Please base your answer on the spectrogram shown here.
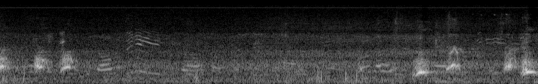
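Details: Schipperke barking at an unofficial agility event in Měchenice on 27 November 2016; pairs of clipped, bright barks open and close the moment, with a person talking in between and general background chatter.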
